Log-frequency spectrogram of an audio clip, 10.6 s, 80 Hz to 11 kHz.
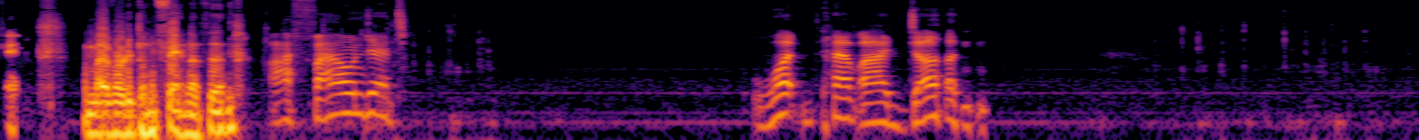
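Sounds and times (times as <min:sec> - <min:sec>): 
speech: 0:00.0 - 0:03.2, 0:05.7 - 0:07.5
low constant hum: 0:00.0 - 0:10.6
typing on a computer keyboard: 0:02.7 - 0:03.8, 0:08.8 - 0:10.6.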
